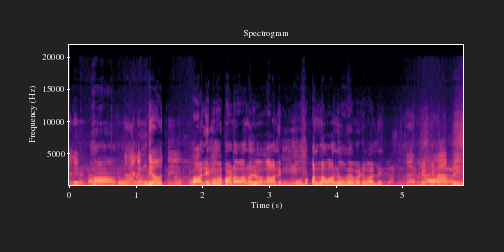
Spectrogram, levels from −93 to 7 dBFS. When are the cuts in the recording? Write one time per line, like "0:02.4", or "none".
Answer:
none

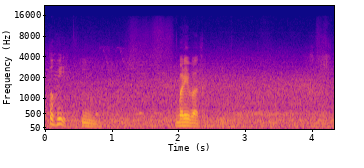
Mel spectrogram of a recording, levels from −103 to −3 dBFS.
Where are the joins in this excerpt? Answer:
none

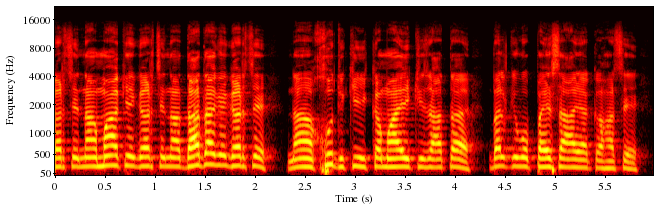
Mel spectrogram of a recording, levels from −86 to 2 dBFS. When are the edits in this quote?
none

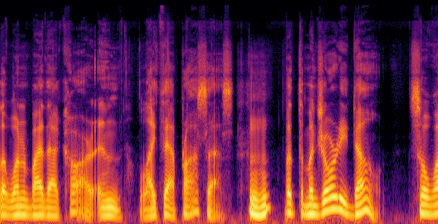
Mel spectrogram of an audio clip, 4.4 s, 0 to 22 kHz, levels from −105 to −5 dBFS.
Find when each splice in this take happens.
none

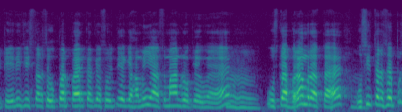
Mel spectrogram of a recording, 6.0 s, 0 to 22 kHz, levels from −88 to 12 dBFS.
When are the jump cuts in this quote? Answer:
none

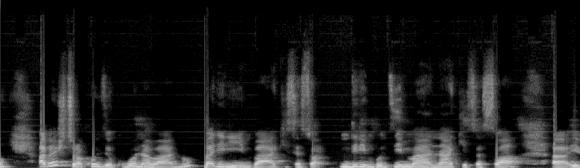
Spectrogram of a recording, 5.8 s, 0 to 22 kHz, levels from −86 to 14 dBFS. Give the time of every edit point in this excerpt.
none

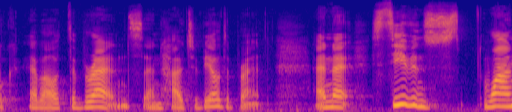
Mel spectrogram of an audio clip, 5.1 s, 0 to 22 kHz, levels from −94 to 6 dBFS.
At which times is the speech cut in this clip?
none

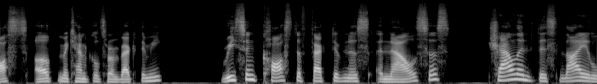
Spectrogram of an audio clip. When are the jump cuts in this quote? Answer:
none

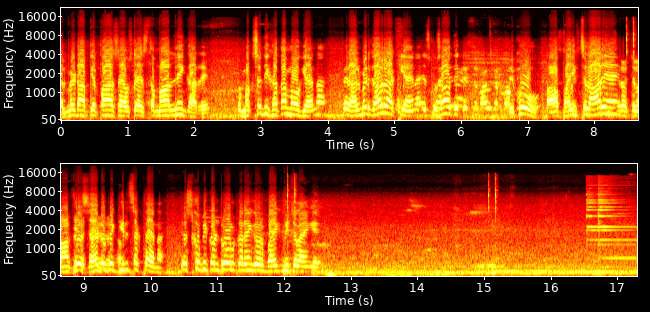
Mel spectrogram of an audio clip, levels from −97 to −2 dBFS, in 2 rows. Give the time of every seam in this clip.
none

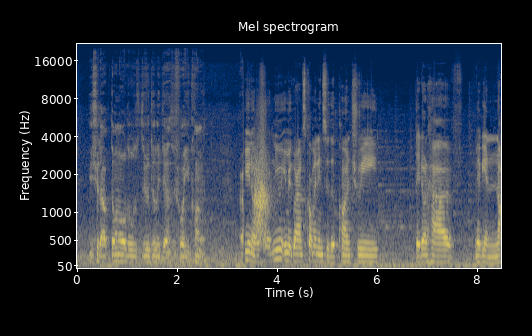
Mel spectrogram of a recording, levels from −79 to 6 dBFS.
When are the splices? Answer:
0:03.3

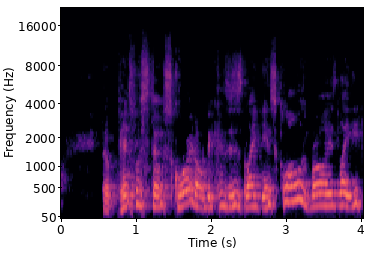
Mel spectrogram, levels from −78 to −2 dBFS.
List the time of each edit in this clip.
none

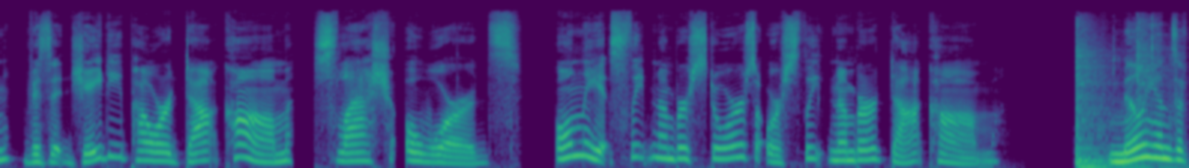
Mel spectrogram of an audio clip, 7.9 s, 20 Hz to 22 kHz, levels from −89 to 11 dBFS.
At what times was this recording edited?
0:06.9

